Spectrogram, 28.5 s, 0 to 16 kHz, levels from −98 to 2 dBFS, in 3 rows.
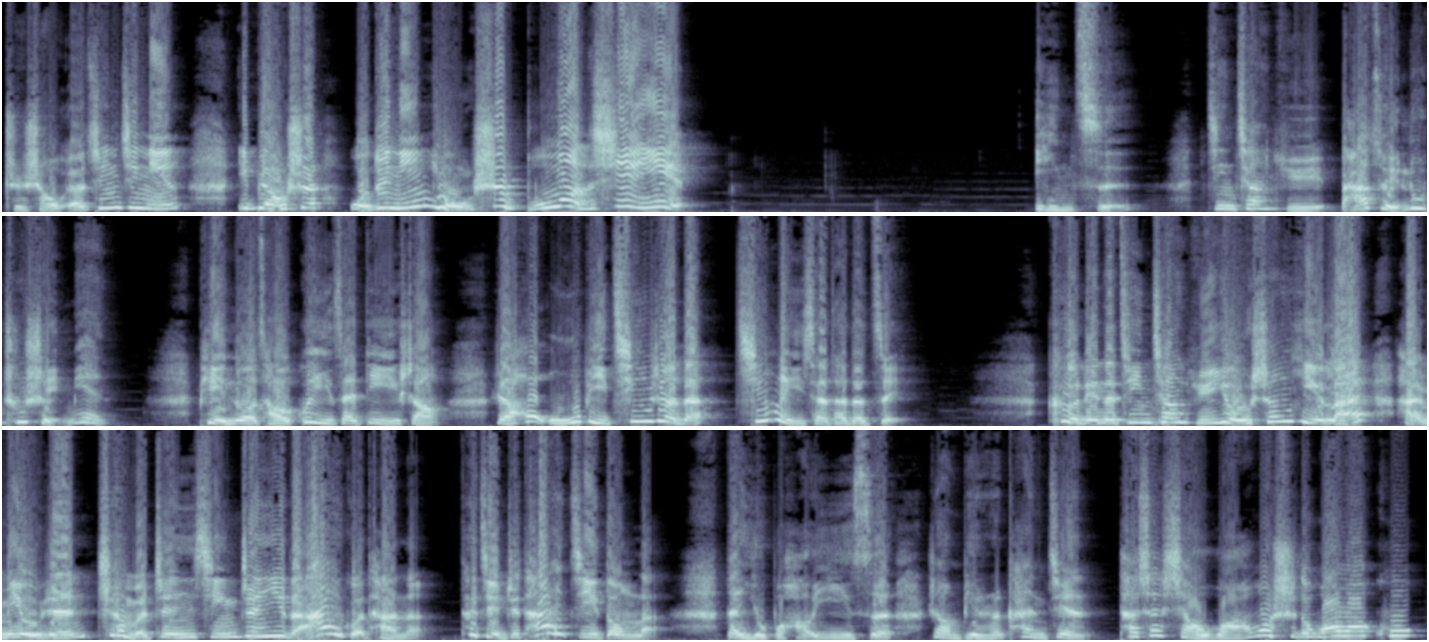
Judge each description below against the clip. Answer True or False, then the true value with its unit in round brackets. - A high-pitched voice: True (310 Hz)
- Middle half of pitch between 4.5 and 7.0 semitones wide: False (8.0 semitones)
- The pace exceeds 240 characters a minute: False (220 characters per minute)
